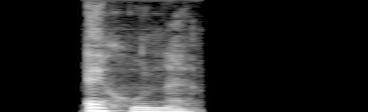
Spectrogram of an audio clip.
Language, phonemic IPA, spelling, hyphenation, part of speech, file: Greek, /ˈe.xu.ne/, έχουνε, έ‧χου‧νε, verb, El-έχουνε.ogg
- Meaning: alternative form of έχουν (échoun): "they have"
